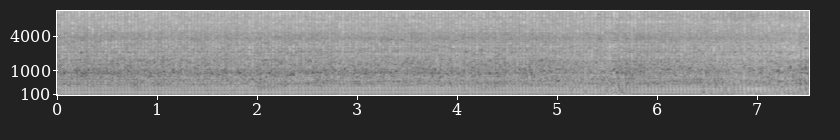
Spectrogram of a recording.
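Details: Simplicity 560 snowblower small single-cylinder engine, fresh gas added during a tune-up, in cold weather: steady, even putter with a slight wobble toward the end, a small hiccup at idle; otherwise running fine.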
